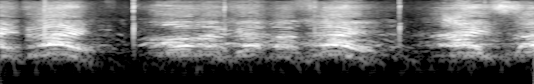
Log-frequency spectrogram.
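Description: A huge crowd right outside a stadium chants in rhythmic waves, many voices rising and falling together in loud repeated shouts, with sharp claps or bangs punctuating the chant twice.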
